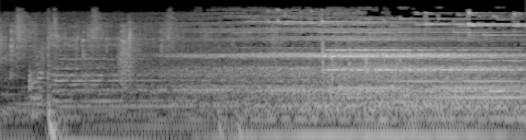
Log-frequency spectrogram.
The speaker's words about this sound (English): Ooh, chimes and everything.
